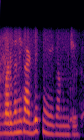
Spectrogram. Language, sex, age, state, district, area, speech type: Marathi, female, 30-45, Maharashtra, Nagpur, urban, conversation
